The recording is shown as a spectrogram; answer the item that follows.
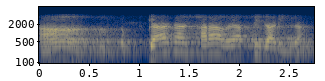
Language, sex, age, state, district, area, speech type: Hindi, male, 18-30, Uttar Pradesh, Ghazipur, rural, conversation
